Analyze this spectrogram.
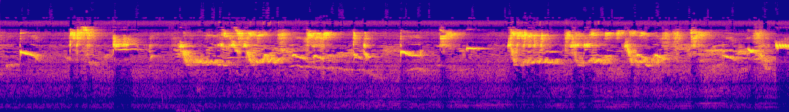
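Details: Branjangan (Javan bush lark) in long ngerol nembak song: dense bursts of piercing high chirps and quick slurred trills, repeated in short clusters with brief gaps.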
